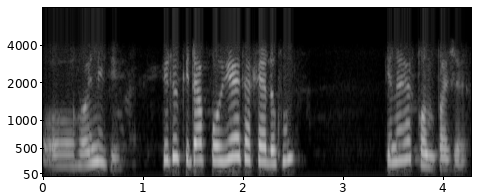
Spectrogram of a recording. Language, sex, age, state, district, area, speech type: Assamese, female, 45-60, Assam, Sivasagar, rural, conversation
